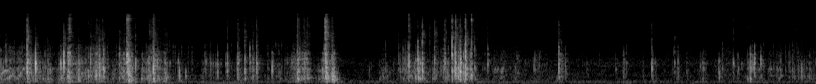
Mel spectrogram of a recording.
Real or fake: real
